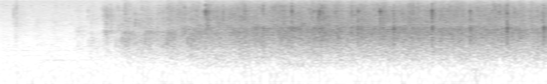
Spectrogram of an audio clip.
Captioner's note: audience applause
